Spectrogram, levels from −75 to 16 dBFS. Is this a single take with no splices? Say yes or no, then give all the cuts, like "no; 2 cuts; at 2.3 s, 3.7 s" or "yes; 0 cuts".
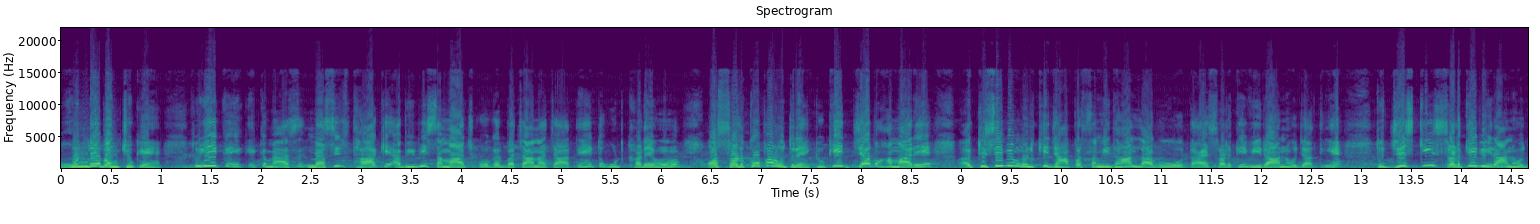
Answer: yes; 0 cuts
